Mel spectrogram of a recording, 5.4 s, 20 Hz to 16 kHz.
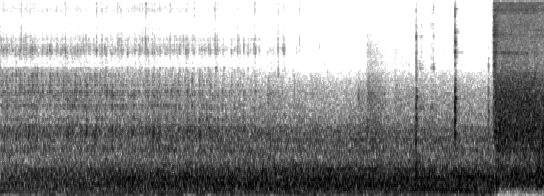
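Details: Peugeot 307 2.0 petrol idling: rough, gritty rumble and faint irregular ticking from a noisy accessory belt idler pulley.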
